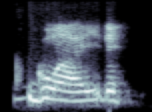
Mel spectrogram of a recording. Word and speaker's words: Guaire: Y nunca sé si pronunciarlo como Guaire o Guaire, pero no tiene acento, así que es Guaire.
